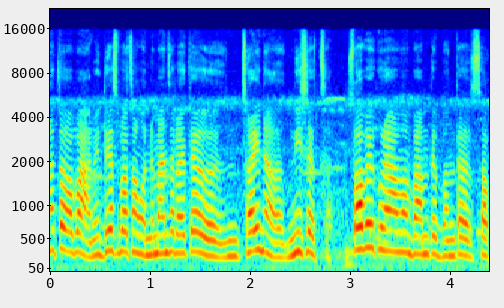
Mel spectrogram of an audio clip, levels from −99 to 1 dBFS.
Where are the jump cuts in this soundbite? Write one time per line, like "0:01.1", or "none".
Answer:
0:02.8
